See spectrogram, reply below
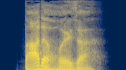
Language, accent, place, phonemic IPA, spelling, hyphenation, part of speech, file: German, Germany, Berlin, /ˈbaːdəˌhɔɪ̯zɐ/, Badehäuser, Ba‧de‧häu‧ser, noun, De-Badehäuser.ogg
- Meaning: nominative/accusative/genitive plural of Badehaus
